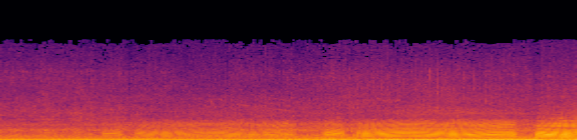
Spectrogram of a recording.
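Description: A truck horn blares in long blasts.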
